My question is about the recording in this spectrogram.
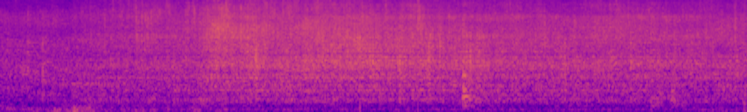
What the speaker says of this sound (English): Got a little sizzle going.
